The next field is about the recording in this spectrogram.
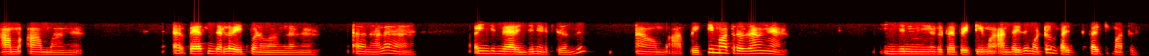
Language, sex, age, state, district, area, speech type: Tamil, female, 30-45, Tamil Nadu, Coimbatore, urban, conversation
